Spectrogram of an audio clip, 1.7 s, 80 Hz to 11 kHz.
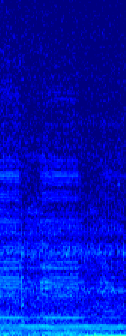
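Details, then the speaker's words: Trix Collett 5600 model locomotive, with the undercarriage and wheels removed so only the worm drives the idler gear; the small motor hums with a strained, labouring whine and no free spin-up: the idler gear is binding and tightening up. "this state don't you can hear it but it's struggling and that is tightening up so there's some water to this idle wheel to this wheel here somewhere in this chain I think there's a problem"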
